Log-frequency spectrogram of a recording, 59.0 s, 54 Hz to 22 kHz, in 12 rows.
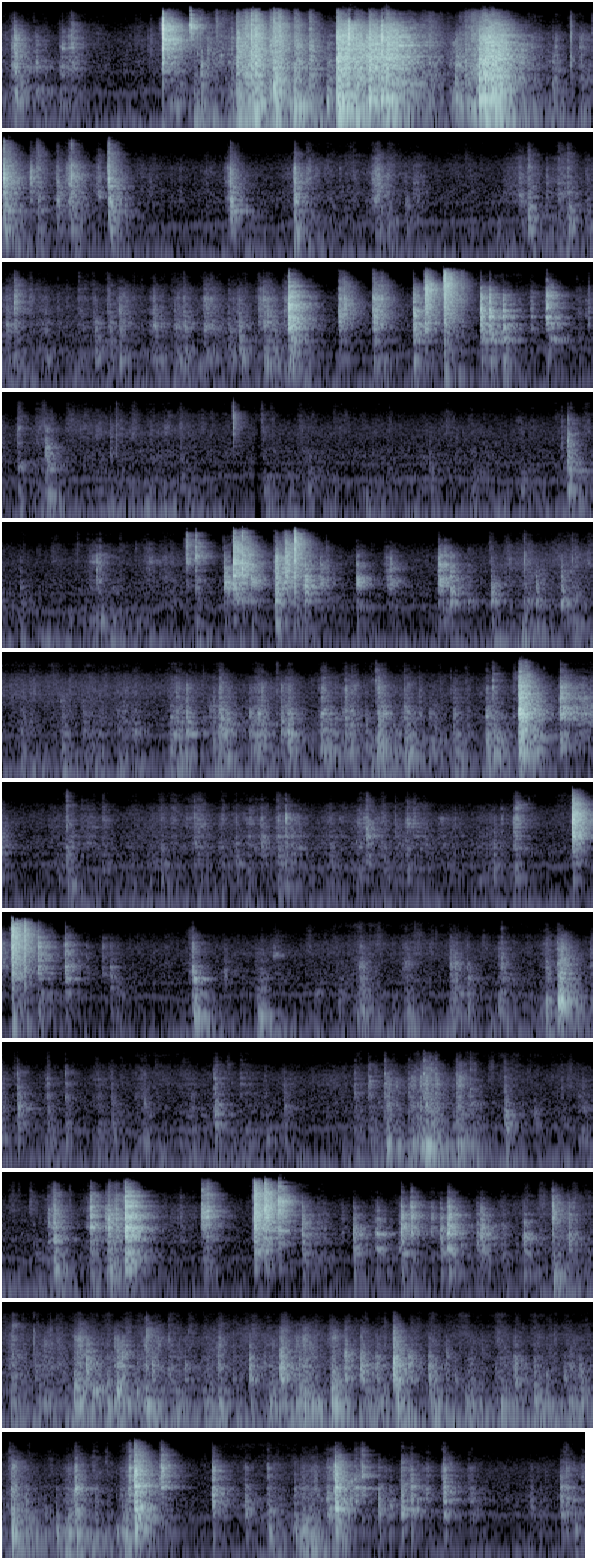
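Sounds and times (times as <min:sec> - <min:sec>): metal clanks and rattles: 0:01.5 - 0:05.7.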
